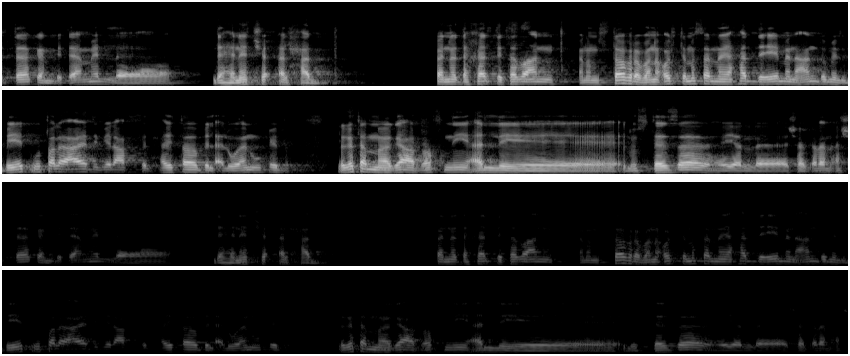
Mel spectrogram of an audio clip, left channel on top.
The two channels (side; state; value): right; quieter; 28.8 dB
